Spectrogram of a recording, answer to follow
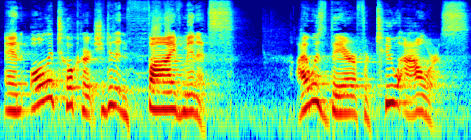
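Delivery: ordinary talk, nothing marked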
